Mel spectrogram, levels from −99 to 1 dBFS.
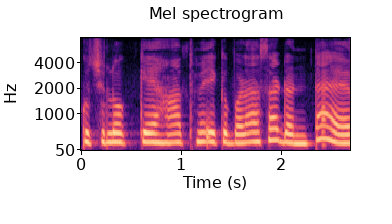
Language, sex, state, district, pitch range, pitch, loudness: Hindi, female, Jharkhand, Garhwa, 235-250 Hz, 245 Hz, -13 LUFS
